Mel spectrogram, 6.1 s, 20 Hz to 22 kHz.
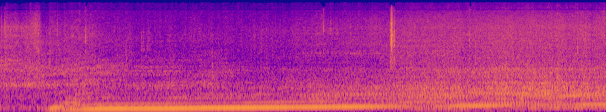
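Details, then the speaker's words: Porsche Boxster 986 S automatic bought from a salvage auction, on a road drive: a clean exhaust note climbing steadily through the revs with smooth power and no misses, knocks or rattles; healthy engine under acceleration. "Power's nice and smooth, isn't it?"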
